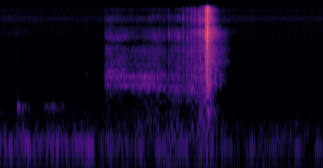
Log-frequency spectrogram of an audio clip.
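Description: Stiff paper cards rustle and tap as hands handle them.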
